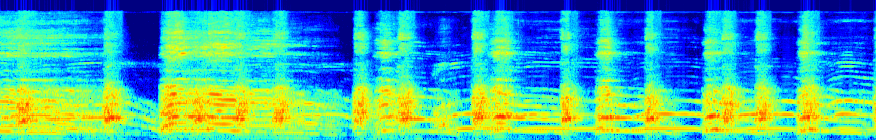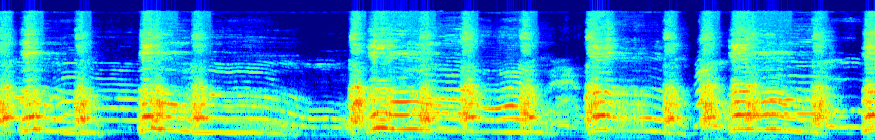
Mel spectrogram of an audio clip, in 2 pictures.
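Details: A Husky, a Basset Hound and a small dog called Lady break into a group howl as dinner is readied; short overlapping yodelling howls and whines repeat in quick bursts, with occasional barks mixed into the chorus.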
